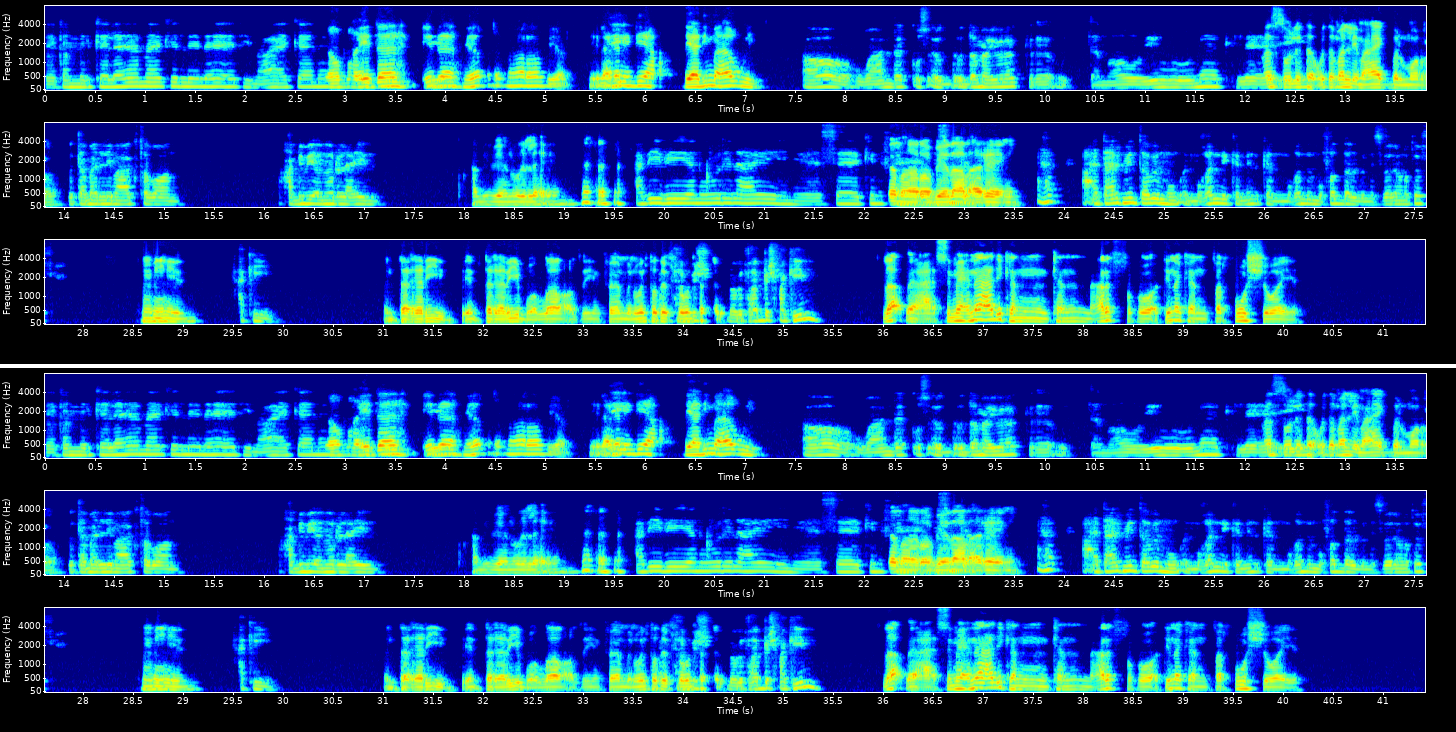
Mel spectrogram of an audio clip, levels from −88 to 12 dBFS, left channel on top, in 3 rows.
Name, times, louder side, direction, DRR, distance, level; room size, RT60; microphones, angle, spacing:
voice 1, 0.0-4.1 5.5-5.9 7.6-12.7 14.0-15.2 16.2-17.2 19.7-23.1 23.7-27.6 29.6-29.9 33.7-35.4, left 1 dB, 25° left, 0.7 m, -30 dB
voice 2, 2.8-6.1 6.4-7.1 12.2-13.9 18.1-19.6 22.2-23.5 28.6-29.1 31.0-34.4 36.0-40.1, left 3 dB, 65° left, 0.6 m, -21 dB
2.6 x 2.1 x 2.3 m
head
